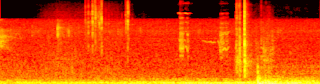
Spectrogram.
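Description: A bobby pin scrapes and clicks inside a lock.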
